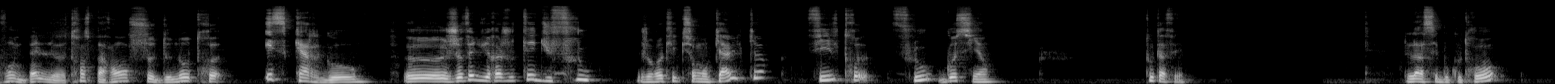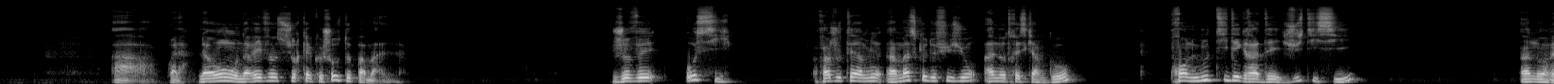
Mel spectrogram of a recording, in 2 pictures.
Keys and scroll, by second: 21.1 ctrl+-.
